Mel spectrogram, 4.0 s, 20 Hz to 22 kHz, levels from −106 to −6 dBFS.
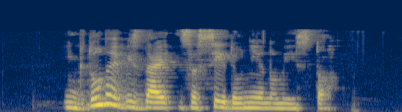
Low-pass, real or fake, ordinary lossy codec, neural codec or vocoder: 7.2 kHz; real; none; none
